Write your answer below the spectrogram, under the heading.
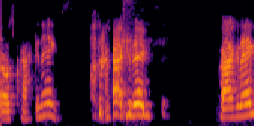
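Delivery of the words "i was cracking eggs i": plain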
